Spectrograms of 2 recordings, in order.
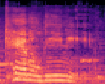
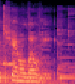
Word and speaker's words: cannelloni: It's called the lamb cannellini. Okay, respectfully, cannellini is a white bean. The pasta dish is called the cannelloni.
